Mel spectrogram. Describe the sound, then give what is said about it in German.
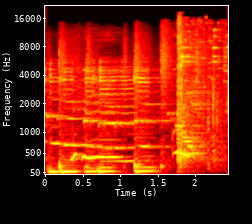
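Dishes crash and shatter in several loud bursts while the table is being set, with ringing ceramic tones and scattered clinking pieces in between, and no voices. “Dann wollte Kalli die Scherben wegräumen.”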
